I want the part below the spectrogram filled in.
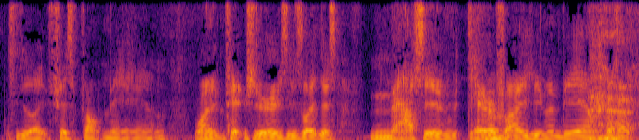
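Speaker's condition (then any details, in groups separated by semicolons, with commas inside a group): Spinal muscular atrophy; muscles waste away with age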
